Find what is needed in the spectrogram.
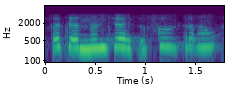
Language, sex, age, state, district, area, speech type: Kashmiri, female, 18-30, Jammu and Kashmir, Bandipora, rural, conversation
